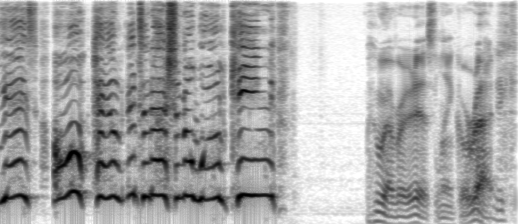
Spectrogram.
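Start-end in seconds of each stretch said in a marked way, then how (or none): 0.0-2.8 put-on squire voice, very high and loud. Explaining the game's rule for the loser, hailing the winner in a squire voice. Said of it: "In their best squire voice".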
